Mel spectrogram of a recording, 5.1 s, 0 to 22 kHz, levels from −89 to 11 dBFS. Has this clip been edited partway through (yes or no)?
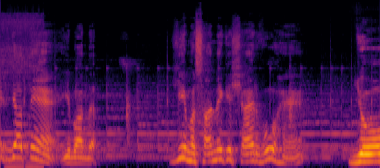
no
